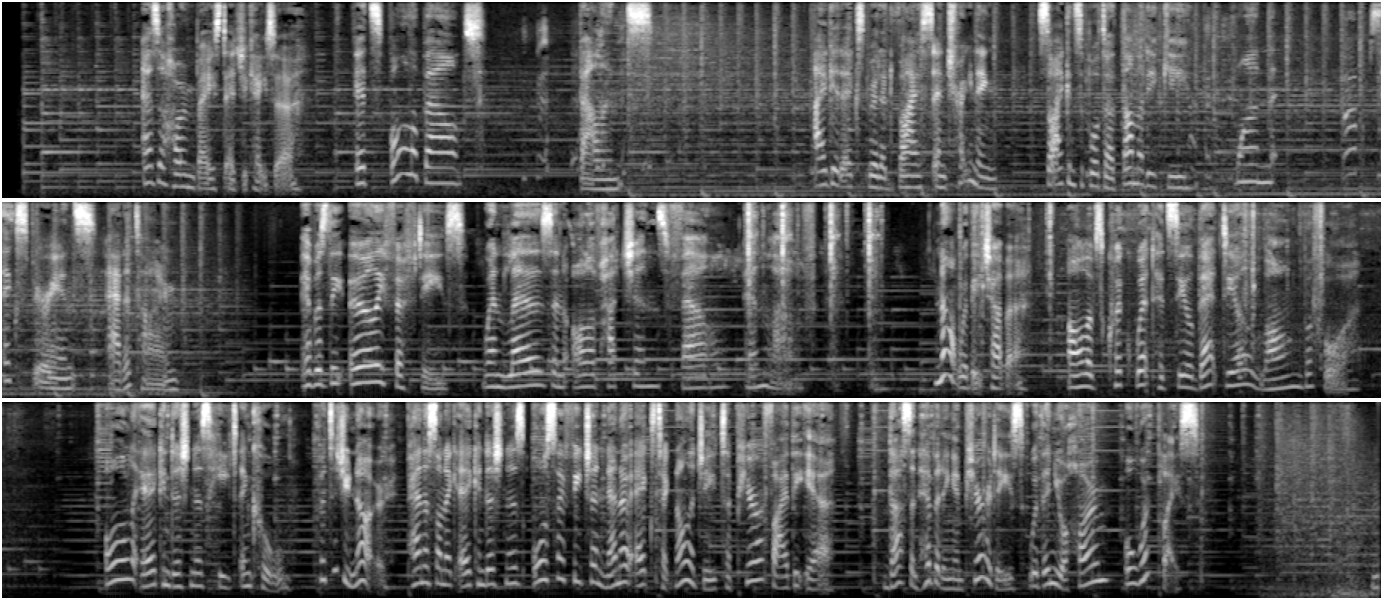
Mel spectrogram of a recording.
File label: English New Zealand explainer videos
